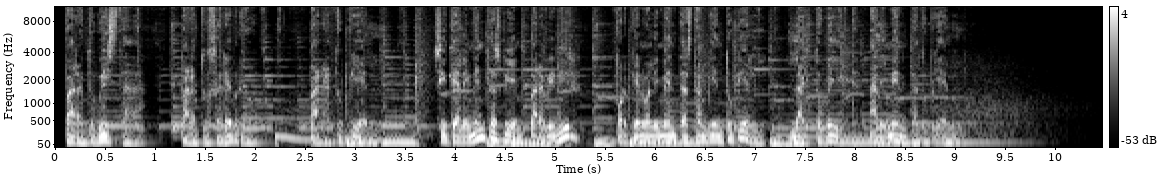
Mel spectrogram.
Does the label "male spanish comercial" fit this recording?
Yes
